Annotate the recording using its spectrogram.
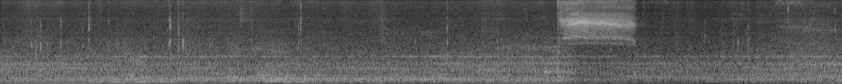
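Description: A whiteboard eraser is rubbed across a whiteboard, with a loud, high-pitched squeak lasting under a second about six seconds in.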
